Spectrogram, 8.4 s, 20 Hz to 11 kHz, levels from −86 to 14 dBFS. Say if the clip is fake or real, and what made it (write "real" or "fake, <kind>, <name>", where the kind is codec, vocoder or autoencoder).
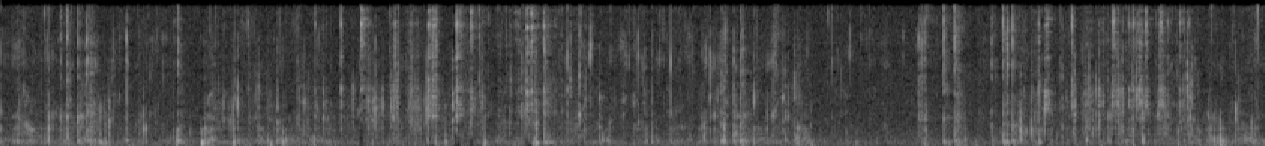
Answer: real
